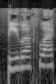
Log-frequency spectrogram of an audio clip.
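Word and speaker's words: Béla Fleck: Jazz y so uh that was great actually pronounced Bea Fleck and the f tones and I just saw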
